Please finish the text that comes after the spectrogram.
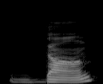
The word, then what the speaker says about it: don't: a mais comum ó don't learn English não pronuncia esse T ó you don't learn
